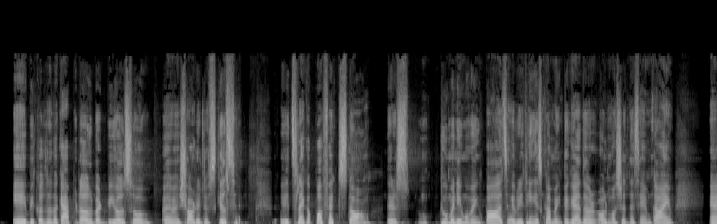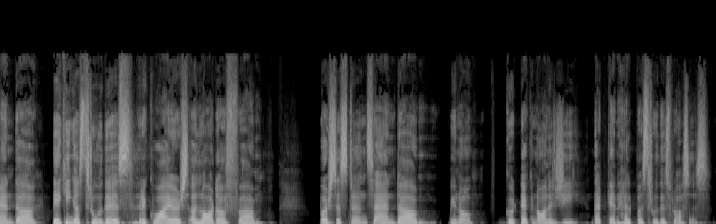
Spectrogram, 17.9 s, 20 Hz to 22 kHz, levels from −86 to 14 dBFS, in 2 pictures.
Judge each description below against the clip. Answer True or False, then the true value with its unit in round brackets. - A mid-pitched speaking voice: True (170 Hz)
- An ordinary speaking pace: True (190 wpm)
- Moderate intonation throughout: True (3.4 semitones)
